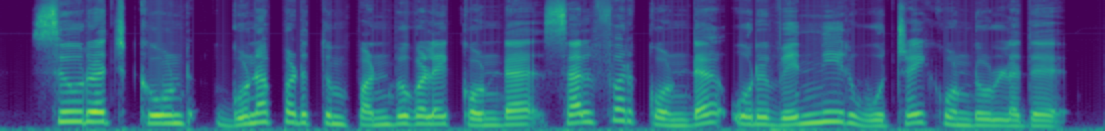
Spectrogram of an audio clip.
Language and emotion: Tamil, neutral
